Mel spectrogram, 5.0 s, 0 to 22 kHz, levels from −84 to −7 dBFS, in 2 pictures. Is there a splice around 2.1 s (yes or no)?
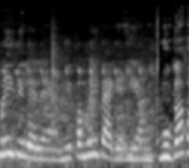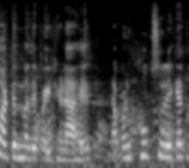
yes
